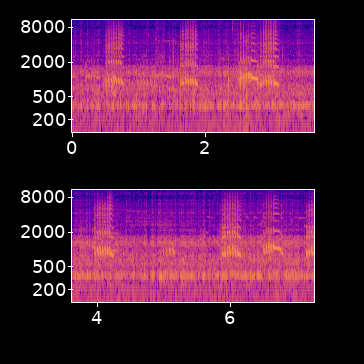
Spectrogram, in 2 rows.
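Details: Sandhill cranes awake in pea-soup fog on the Platte River near Gibbon, Nebraska, recorded with a Canon 7D: loud, rolling, bugling calls burst out roughly every second over a constant background chorus of the flock.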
